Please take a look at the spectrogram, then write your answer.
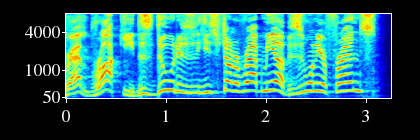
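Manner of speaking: high, panicked complaint; panicked npc. Acted. Npc squealing to Sohar about being tied up. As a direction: squeal for help as you're tied.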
